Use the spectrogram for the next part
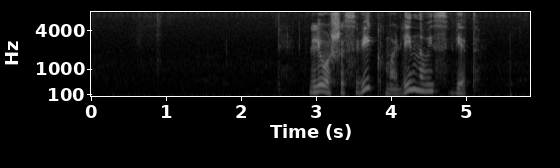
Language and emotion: Russian, positive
